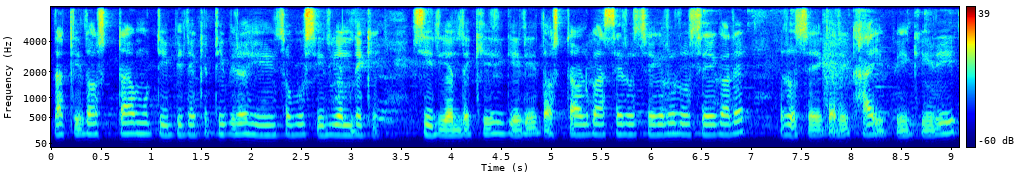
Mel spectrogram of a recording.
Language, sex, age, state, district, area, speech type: Odia, female, 60+, Odisha, Cuttack, urban, spontaneous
